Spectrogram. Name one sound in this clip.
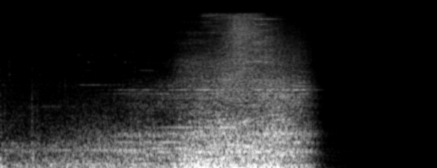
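A rushing whoosh swells loudly and then cuts off abruptly.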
